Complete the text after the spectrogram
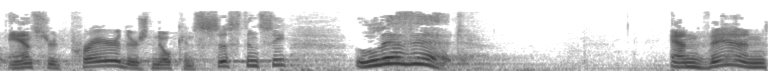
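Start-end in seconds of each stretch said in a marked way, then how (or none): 2.7-3.5 high emphatic cry; a sudden high shout. Real, not acted. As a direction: burst out with it. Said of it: "preacher punches the key word".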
